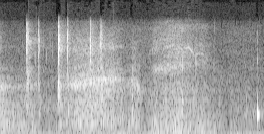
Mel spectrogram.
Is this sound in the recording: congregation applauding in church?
no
